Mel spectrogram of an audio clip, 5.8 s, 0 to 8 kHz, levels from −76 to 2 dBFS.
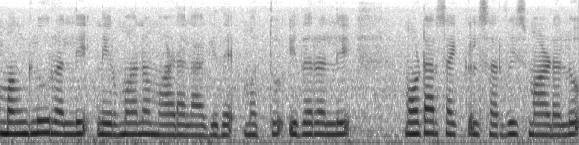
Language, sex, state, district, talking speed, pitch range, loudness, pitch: Kannada, female, Karnataka, Dakshina Kannada, 115 wpm, 220-235 Hz, -15 LUFS, 230 Hz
